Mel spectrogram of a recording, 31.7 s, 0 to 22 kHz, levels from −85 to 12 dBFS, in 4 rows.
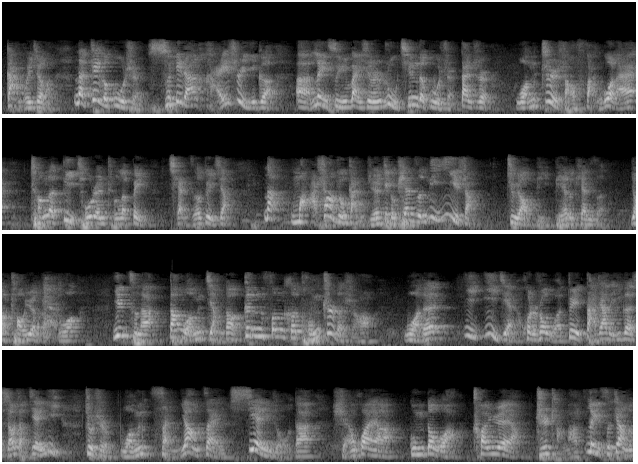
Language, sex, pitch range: Chinese, male, 155-220 Hz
